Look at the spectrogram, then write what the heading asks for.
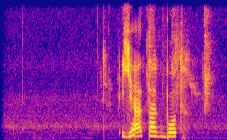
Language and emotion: Russian, neutral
